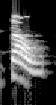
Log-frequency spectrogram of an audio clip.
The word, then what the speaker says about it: doubt: बट जब हम इसे प्रोनाउंस करते हैं तो यहां बी साइलेंट है। हम कहते हैं डाउट टी ओ यू टी डाउट।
